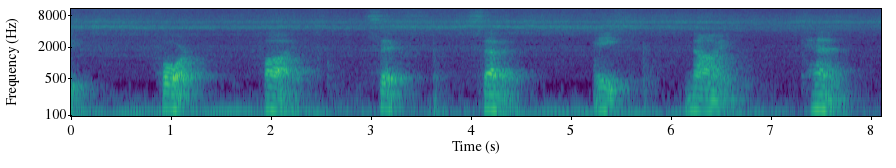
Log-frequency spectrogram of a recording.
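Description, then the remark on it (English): A person takes a deep, silent breath in, then exhales in a long, steady, thin hiss that runs the whole way through, while short voiced bursts counting aloud from one upward fall about once a second over it. “So take a deep, silent breath in and hiss.”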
